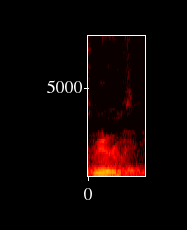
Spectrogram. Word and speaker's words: Rube: pronounce Rube. Not Ruby, but Rube.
